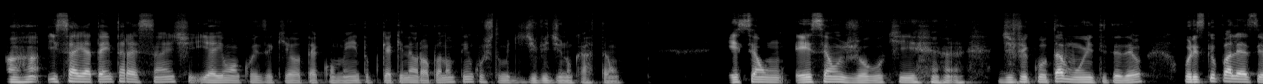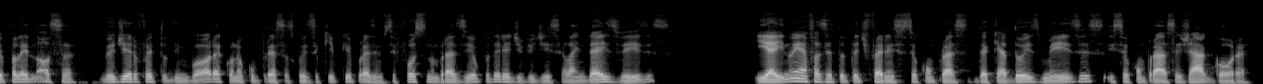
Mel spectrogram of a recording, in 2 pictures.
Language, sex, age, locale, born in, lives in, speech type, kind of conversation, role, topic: Portuguese, male, 25-29, pt-BR, Brazil, France, conversation, advice, user, Como posso dividir uma meta grande em passos menores?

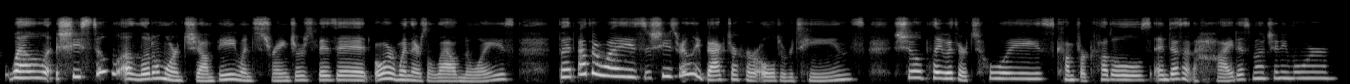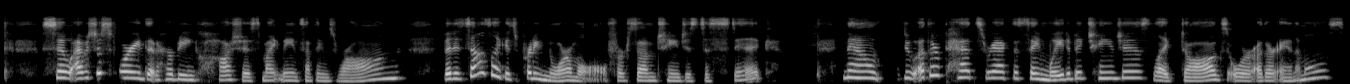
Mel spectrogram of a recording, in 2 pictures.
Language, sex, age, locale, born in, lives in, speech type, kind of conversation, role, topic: English, female, 45-49, en-US, United States, United States, read, expert-assistant, asker, Do animals have their own sense of identity, or are they just following instincts?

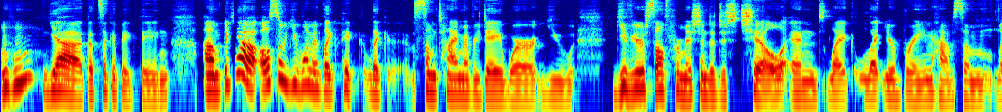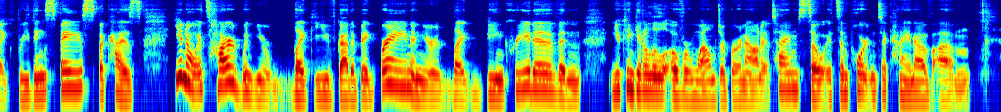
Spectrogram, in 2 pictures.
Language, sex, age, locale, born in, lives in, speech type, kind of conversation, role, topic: English, female, 45-49, en-US, United States, United States, conversation, advice, advisor, How can I manage my time better to reduce overwhelm and get important tasks done?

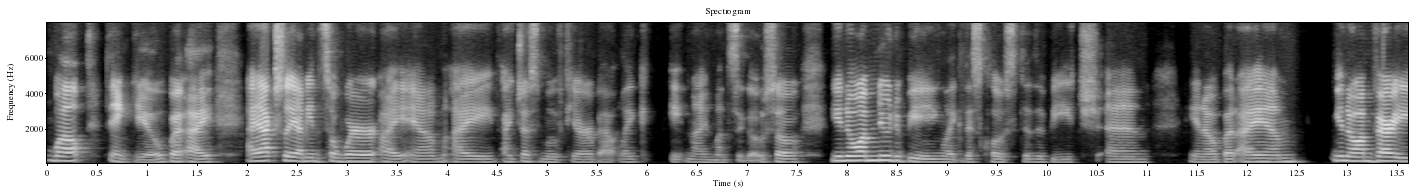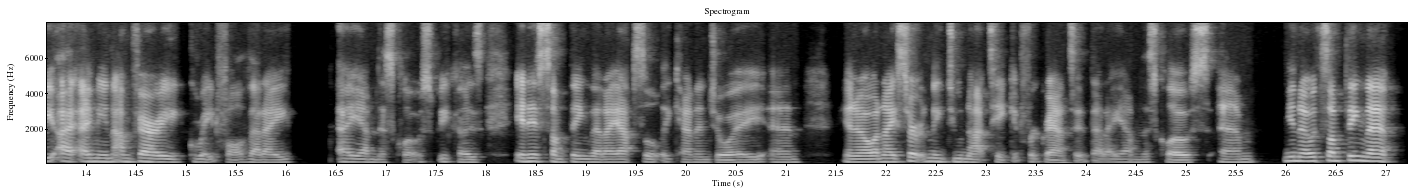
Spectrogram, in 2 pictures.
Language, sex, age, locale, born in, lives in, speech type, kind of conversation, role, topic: English, female, 45-49, en-US, United States, United States, conversation, unstructured, none, What is one thing that has helped you unwind after busy days this week?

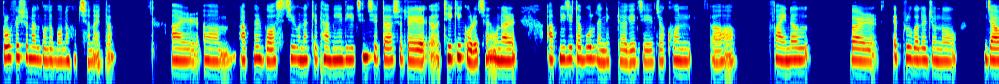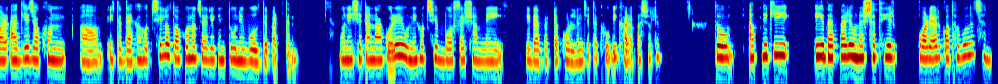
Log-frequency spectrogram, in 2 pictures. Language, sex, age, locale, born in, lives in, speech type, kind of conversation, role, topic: Bengali, female, 25-29, bn-BD, Bangladesh, Bangladesh, conversation, advice, advisor, জনসম্মুখে কোনো ভুল করার পর তীব্র সমালোচনার মুখোমুখি হওয়ার অভিজ্ঞতা কেমন ছিল?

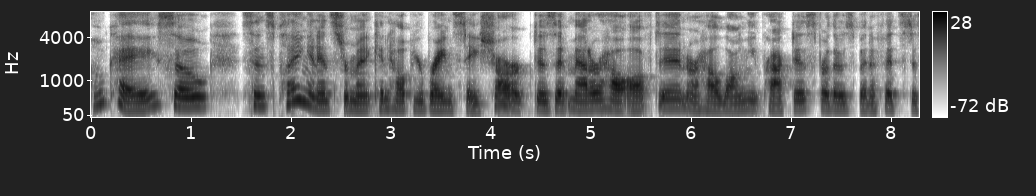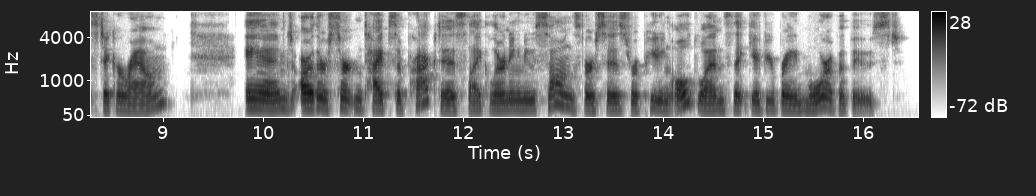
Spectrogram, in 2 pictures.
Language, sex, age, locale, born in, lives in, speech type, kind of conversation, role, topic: English, female, 40-44, en-US, United States, United States, read, expert-assistant, asker, What are the benefits of learning to play a musical instrument?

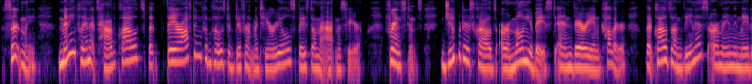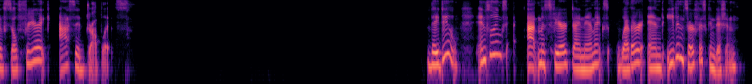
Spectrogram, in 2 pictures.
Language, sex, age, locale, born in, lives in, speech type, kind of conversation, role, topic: English, female, 20-24, en-US, United States, United States, read, expert-assistant, expert, How do clouds stay in the sky?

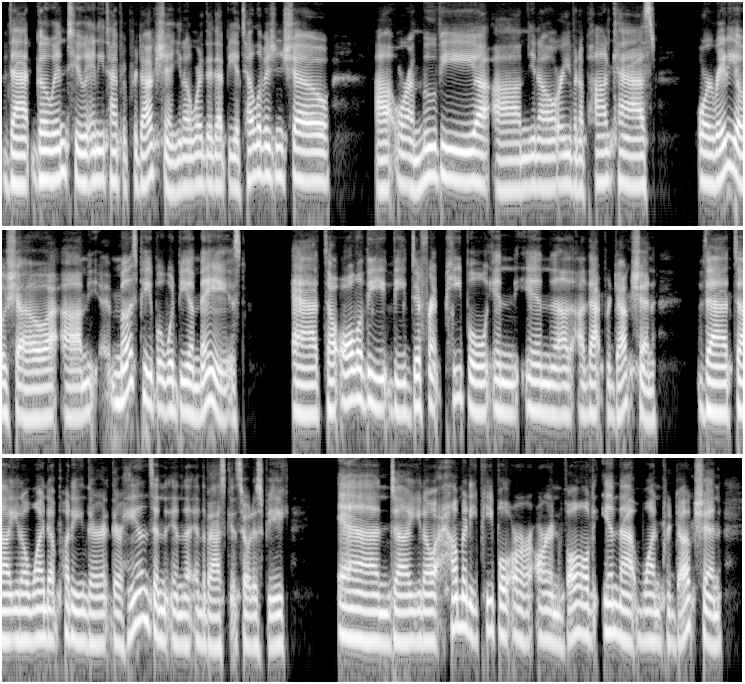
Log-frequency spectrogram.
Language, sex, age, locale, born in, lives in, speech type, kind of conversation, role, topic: English, female, 45-49, en-US, United States, United States, conversation, unstructured, none, How have behind-the-scenes roles in entertainment influenced your viewing experience, and whose work do you appreciate most?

